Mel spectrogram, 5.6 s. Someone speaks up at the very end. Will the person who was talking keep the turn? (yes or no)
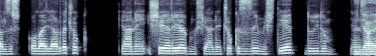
no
